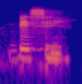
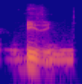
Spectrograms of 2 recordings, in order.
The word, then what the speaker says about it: busy: Ship, middle, live, minute, busy, women, kick, miss. Beautiful. Just one little thing. This S is pronounced as a Z. Busy.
